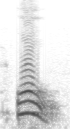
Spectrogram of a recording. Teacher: ऊ कहोगे तो होठ हमारे गोल हो जाते हैं, जिसे व्रत कहा जाता है, होठों का गोलकार होना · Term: व्रतमुखी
